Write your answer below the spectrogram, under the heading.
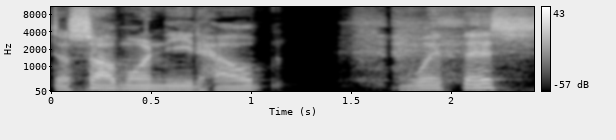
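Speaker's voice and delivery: put-on sarcastic tone. Retelling an offer of help posted to a work group: imitating own sarcastic tone. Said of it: "sarcastically saying".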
